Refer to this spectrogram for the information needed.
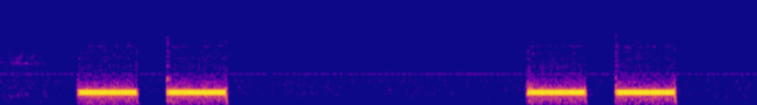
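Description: A telephone ringing tone while calling a UK number: two pairs of short, steady, mid-pitched buzzing beeps separated by a pause, the classic double-ring pattern heard while a call connects. No one speaks.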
